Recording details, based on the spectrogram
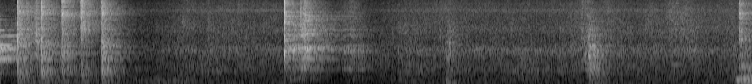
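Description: A metal pot and small strainer clatter on the stove while shrimp risotto cooks: a fast run of clinks, a sharp knock, then softer scattered taps and scrapes.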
